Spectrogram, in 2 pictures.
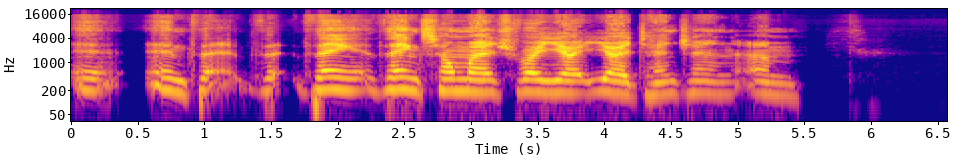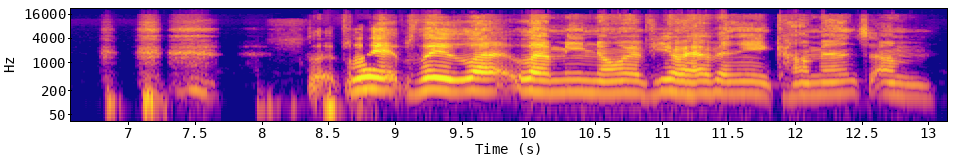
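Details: Adult male speaker; speech impediment.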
